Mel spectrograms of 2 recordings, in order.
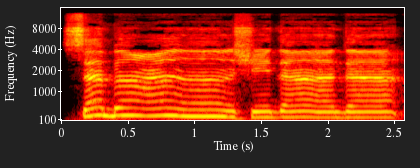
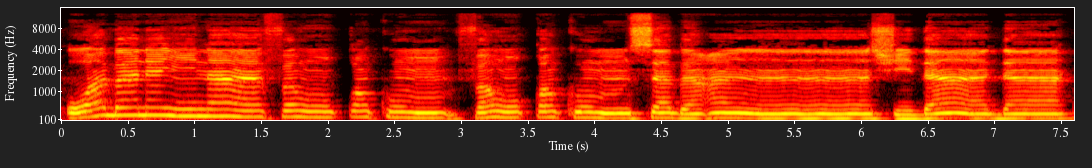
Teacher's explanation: Sab'an shidada, terlalu cepat. Yang benar adalah unsur n-nya itu disamarkan dan ditahan dua harokat.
